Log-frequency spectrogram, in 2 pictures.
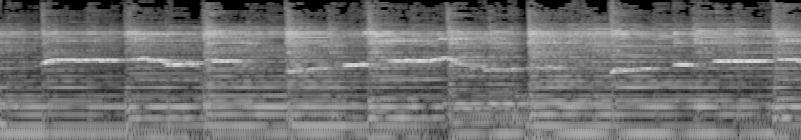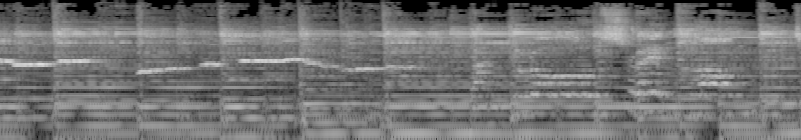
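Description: Acoustic guitar strummed steadily while a man whistles the melody over it, a single high line rising and falling. The whistling stops about two seconds before the end and the strumming carries on.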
